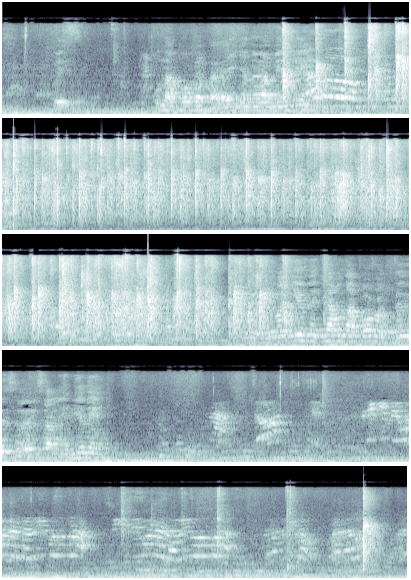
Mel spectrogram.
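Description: A group of men and women sing together in an echoing room.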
